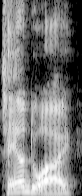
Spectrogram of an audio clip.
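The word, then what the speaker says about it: Tanduay: had no idea where tan dwigh i checked with a filipino friend this morning to see how to pronounce that yeah tan do i is the largest producer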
